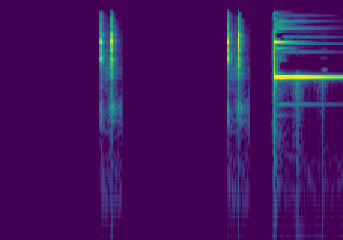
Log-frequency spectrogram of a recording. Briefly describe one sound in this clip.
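A mouse button clicks twice, then twice again.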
